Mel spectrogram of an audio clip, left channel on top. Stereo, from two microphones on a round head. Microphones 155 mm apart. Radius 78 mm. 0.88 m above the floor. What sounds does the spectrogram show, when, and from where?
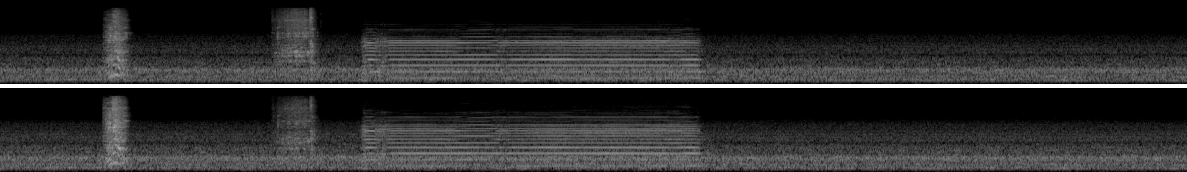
1.0 s keys jangling: 50° right (ahead or behind), 1.3 m; by 3.2 s 30° left (ahead or behind), 1.3 m
3.6 s a violin: 30° right (ahead or behind), 0.8 m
